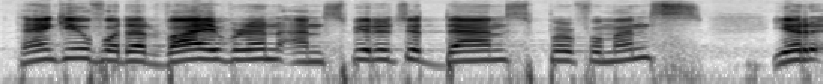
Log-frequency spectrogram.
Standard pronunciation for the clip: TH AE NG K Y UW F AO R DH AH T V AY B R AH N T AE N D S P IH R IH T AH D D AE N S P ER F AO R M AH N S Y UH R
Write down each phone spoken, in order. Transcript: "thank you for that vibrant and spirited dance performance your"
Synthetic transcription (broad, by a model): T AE NG K Y UW F AO R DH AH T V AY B R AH N AE N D S P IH R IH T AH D D AE N S P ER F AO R M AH N S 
